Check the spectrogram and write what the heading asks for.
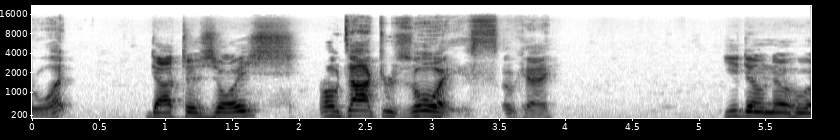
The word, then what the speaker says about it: Seuss: But for people who ask him, he would initially say that is actually Zoyce, but he came to accepting both pronunciations, and over time, that's how it became accepted.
